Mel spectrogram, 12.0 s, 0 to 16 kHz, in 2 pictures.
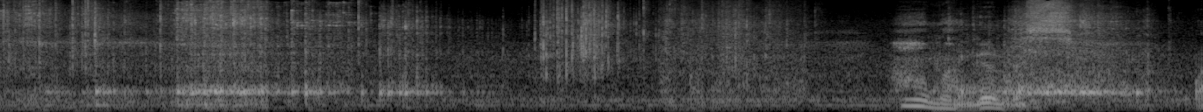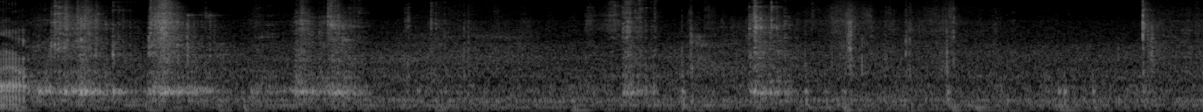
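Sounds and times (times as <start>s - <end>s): plastic bricks clicking and rattling: 0.0s - 3.9s
faint hum-like tones: 0.0s - 12.0s.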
